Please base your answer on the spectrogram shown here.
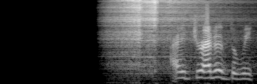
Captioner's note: whizzes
